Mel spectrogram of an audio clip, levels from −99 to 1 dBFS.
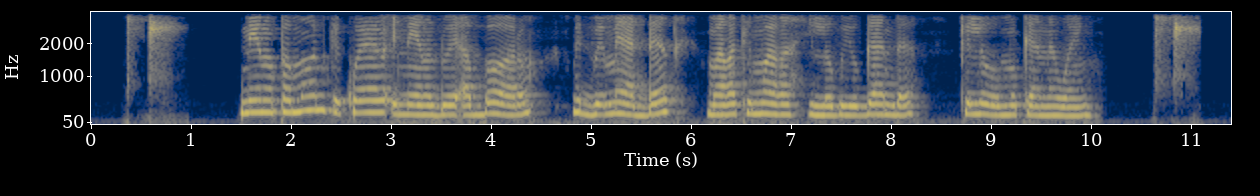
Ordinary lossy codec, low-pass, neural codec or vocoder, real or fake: AAC, 24 kbps; 3.6 kHz; none; real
